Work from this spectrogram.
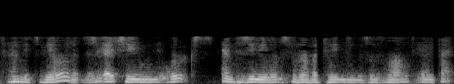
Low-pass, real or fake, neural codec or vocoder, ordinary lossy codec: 3.6 kHz; fake; codec, 16 kHz, 0.5 kbps, FreqCodec, smaller model; MP3, 16 kbps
